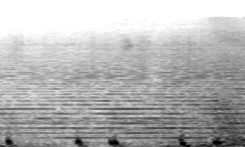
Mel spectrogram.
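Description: Heartbeat sound effect: low thumps coming in pairs about once a second, over a steady humming drone.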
